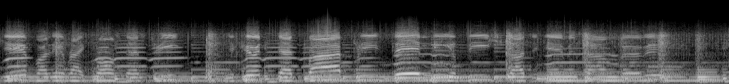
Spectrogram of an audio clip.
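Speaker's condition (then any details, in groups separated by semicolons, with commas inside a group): No condition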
